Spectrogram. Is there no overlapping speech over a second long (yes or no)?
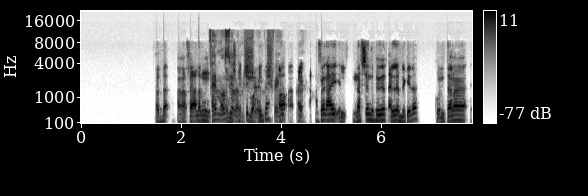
no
